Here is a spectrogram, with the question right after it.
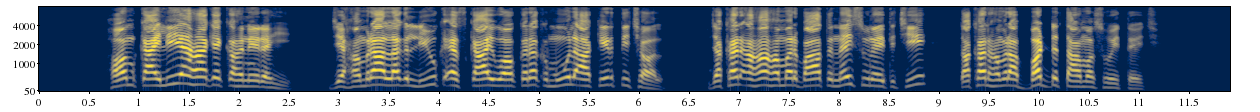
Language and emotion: Maithili, angry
